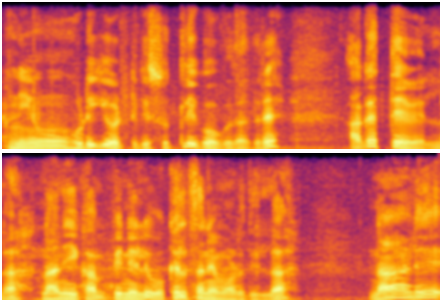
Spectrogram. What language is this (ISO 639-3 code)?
kan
